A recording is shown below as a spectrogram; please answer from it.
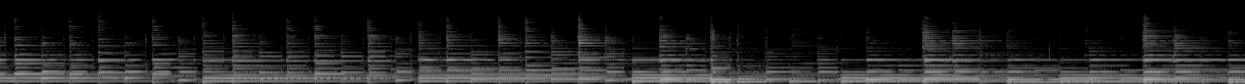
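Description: Acoustic guitar music: an instrumental passage of steadily plucked and strummed notes.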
